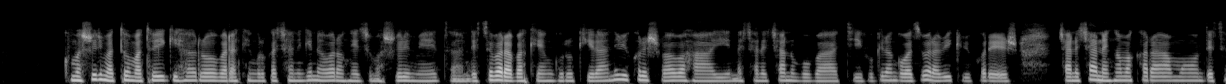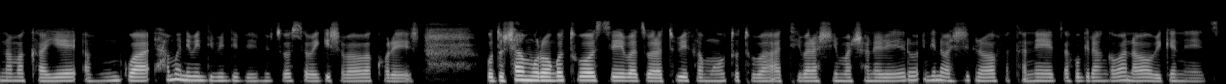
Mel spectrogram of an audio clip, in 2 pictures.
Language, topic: Rundi, education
